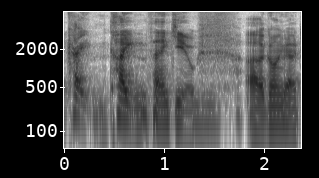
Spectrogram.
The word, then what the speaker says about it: chitin: horn into making armor as well or uh chitlin and other like chitin thank you uh going back to pronouncing things correctly uh but one of the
